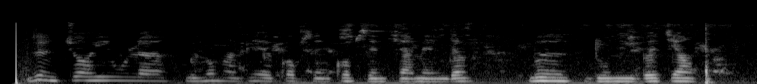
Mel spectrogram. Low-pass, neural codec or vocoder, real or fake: 7.2 kHz; none; real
